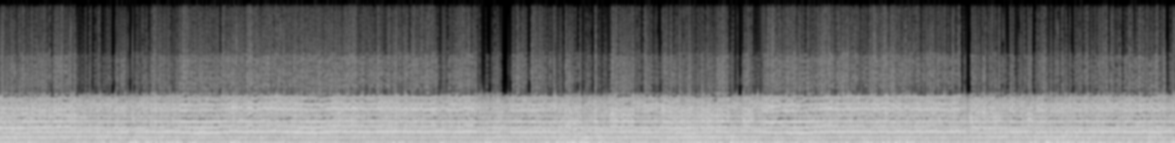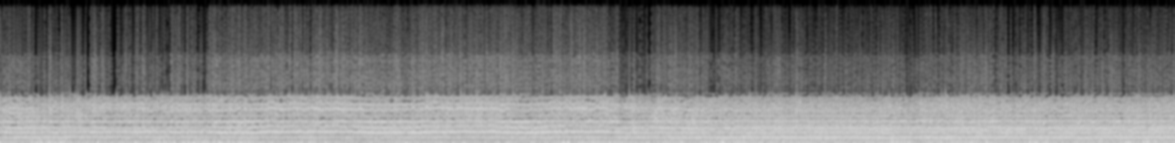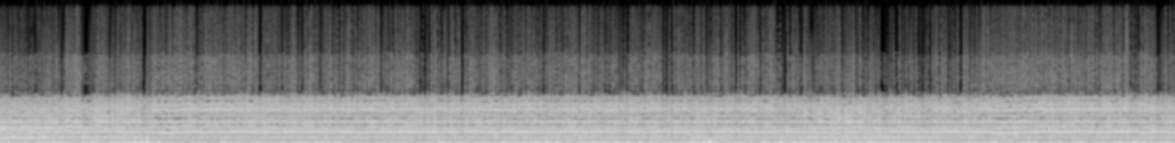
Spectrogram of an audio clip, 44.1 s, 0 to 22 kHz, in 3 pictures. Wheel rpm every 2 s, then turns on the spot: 230, 220, 230, 230, 220, 230, 230, 230, 230, 220, 220, 220, 210, 210, 210, 220, 230, 230, 240, 230, 230, 230.
none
